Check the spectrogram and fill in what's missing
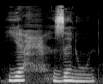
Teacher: वाला ला है, वलाहुम और नहीं वो, ठीक है, वलाहुम यहज़नून, हा हलक से और उसके बाद ज़ा पर बजिंग साउंड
